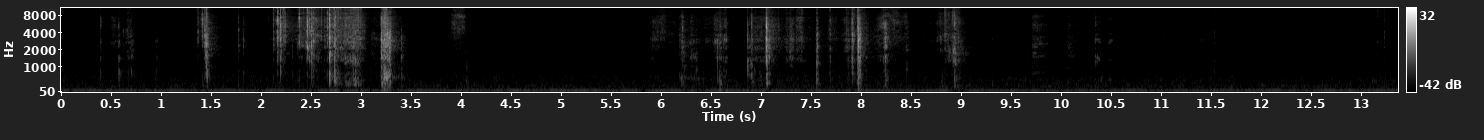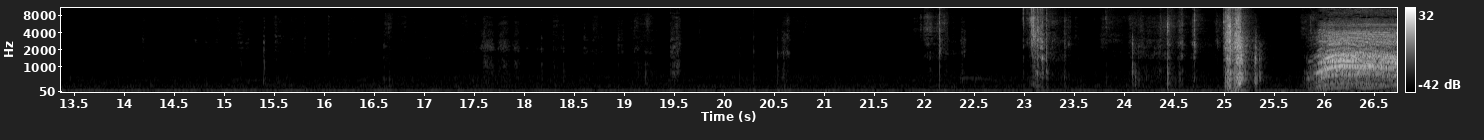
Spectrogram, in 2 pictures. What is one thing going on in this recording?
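Paper rustles and crinkles as hands handle it.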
